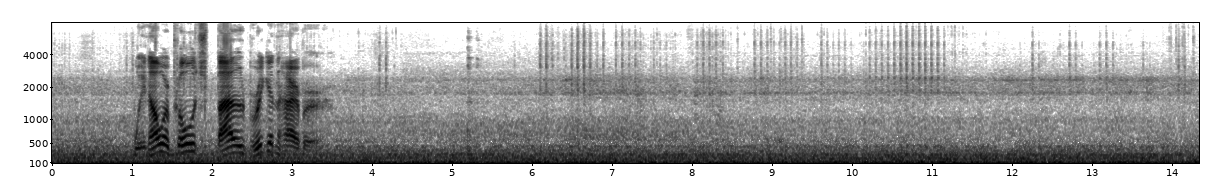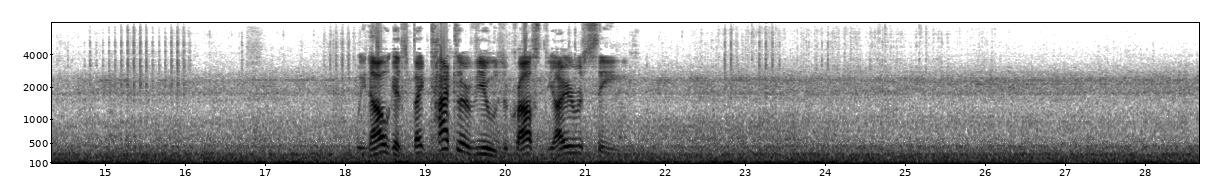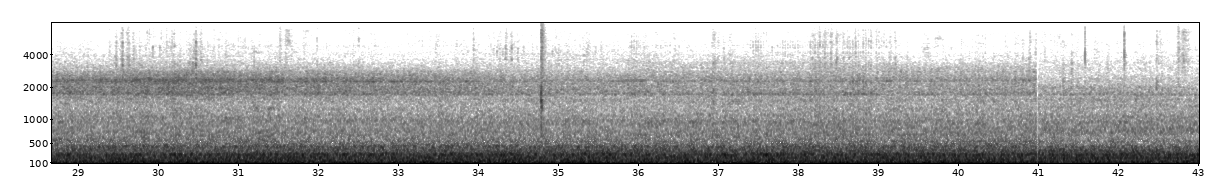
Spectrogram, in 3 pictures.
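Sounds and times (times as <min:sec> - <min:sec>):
faint high whine: 0:00.0 - 0:43.0
train rumbling inside carriage: 0:00.0 - 0:43.0.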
